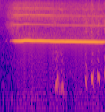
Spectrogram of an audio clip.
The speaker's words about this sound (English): Oh, kettle's boiled.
